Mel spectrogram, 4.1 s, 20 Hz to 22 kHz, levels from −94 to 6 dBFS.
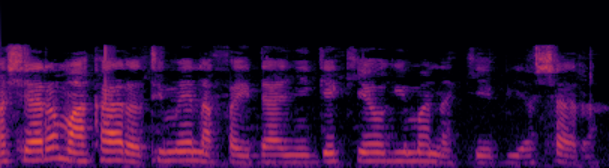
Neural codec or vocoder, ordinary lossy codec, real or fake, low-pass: none; AAC, 32 kbps; real; 7.2 kHz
